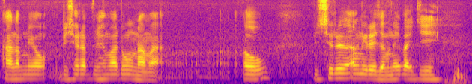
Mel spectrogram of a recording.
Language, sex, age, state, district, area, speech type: Bodo, male, 30-45, Assam, Kokrajhar, urban, spontaneous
